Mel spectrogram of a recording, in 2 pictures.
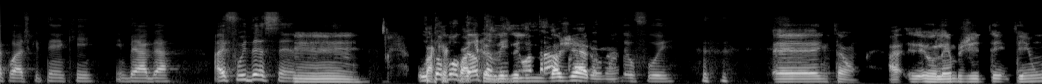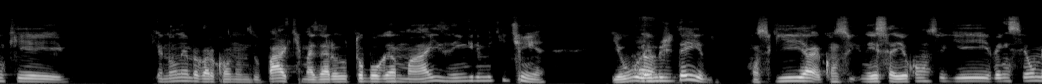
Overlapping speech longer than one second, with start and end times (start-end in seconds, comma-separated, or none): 4.2-6.2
